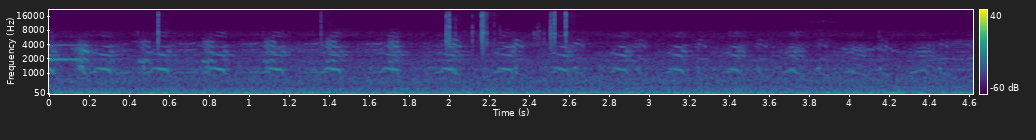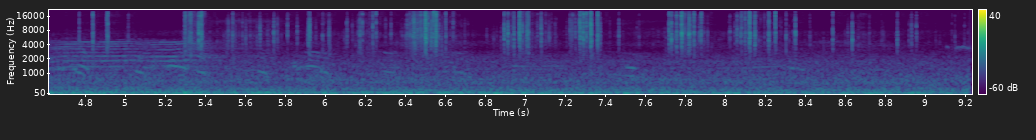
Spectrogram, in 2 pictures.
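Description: A water bird gives a fast run of short, nasal, honking notes, about three a second, before splashing and clattering take over over a low rumble.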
